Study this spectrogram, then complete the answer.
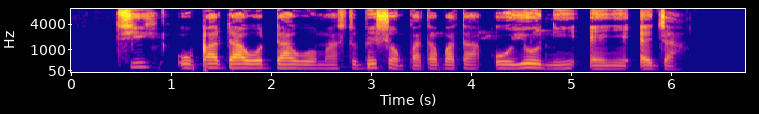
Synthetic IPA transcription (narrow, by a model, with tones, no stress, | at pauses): tʰi˦o˧ba˦da˦wɔ˦da˦wɔ˧mã˨˧˦sta˧be˦ʃɔ̃˦˨n̩˨k͡pa˧ta˦k͡pa˦ta˦o˧joː˦˨nĩ˨˦ɛ˨j̃ĩ˧ɛ˧d͡ʒa˨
